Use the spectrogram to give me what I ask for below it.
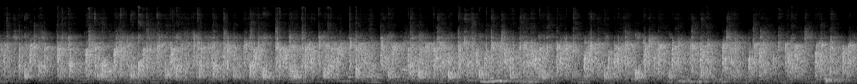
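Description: Loud, sustained audience applause welcoming a guest onto a stage: dense, even clapping that holds steady throughout.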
